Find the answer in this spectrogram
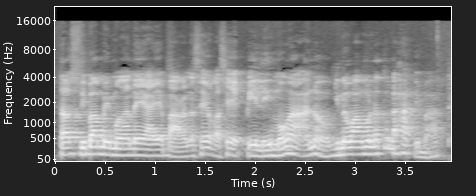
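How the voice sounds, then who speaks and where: Speaking fast at a medium pitch, a young vlogger gives casual advice in a blend of Tagalog and English. He curses casually, imitates others, and drifts off track as he rambles.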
